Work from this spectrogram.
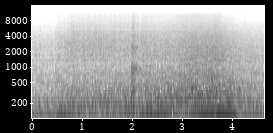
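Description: Ford Ranger engine revving hard while driving, a steady mid-pitched drone that swells louder toward the end and then eases off, heard inside the cab with no talking.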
